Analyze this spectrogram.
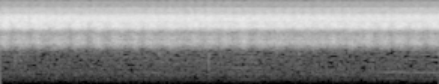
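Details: Cicadas buzz in a thick, unbroken chorus: a shrill, hissing drone with a faint quick pulse, steady in volume from start to finish.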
